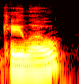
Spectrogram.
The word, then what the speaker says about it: Calo: No, there's two pronunciations. My family has different opinions about how to pronounce my name. – Because I always said Joanna Calo. – Yeah, that is like the actual Italian pronunciation. My brother pronounces it that way. Mm-hmm. But my dad, whose name it is, was like Americanized in Queens back in the day, and they said Calo.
